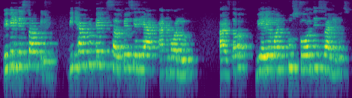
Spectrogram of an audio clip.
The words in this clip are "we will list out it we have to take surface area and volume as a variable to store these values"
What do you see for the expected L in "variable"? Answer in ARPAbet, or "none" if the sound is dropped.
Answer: N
